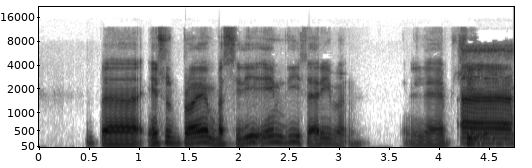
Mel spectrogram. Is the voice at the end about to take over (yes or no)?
yes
